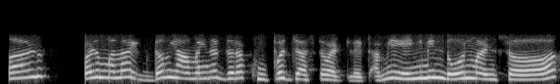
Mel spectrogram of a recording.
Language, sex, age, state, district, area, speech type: Marathi, female, 60+, Maharashtra, Pune, urban, conversation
